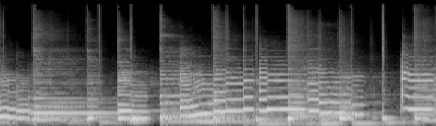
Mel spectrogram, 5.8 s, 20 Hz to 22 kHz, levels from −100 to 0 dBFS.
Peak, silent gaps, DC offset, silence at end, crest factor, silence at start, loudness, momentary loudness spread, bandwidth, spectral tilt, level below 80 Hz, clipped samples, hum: -6 dBFS; none; under 0.1%; 0 s; 16 dB; 0 s; -22 LUFS; 6 LU; 18 kHz; -7.5 dB/octave; -48 dBFS; under 0.1%; none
